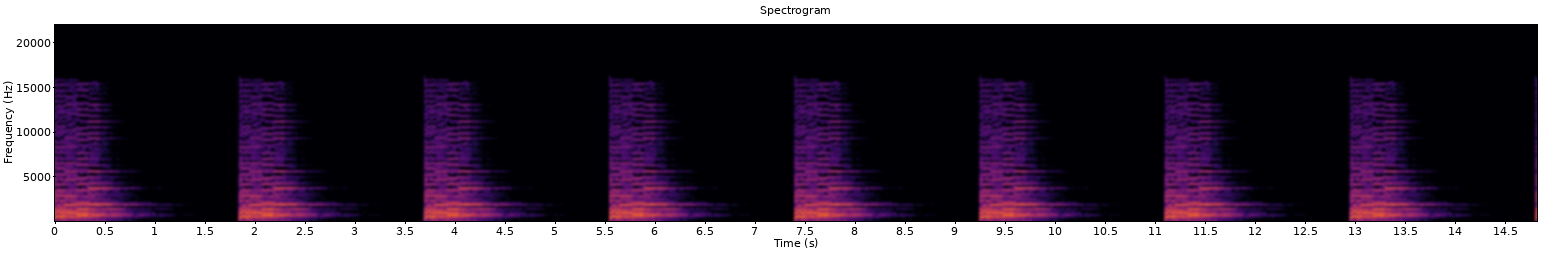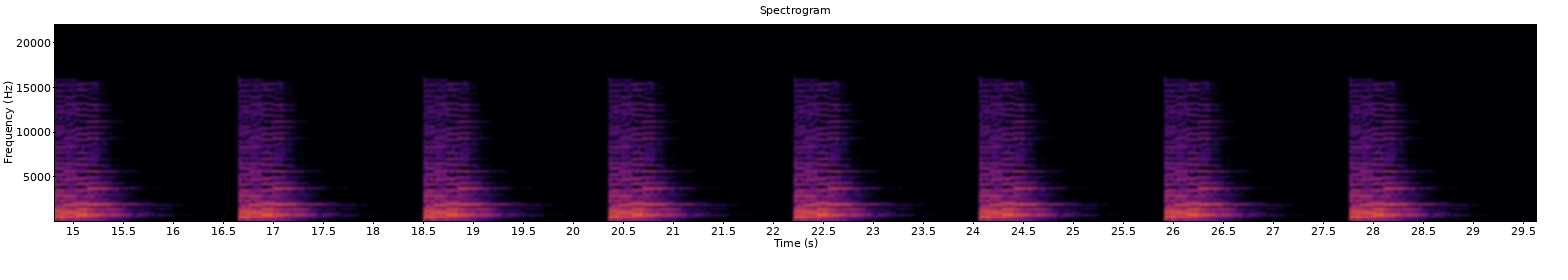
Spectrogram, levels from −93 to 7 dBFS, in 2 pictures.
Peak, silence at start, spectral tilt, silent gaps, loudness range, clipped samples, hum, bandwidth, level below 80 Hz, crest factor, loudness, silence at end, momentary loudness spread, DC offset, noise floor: -16 dBFS; 0 s; -1 dB/octave; none; 3 LU; under 0.1%; none; 16 kHz; -68 dBFS; 16 dB; -29 LUFS; 1.1 s; 16 LU; under 0.1%; under -90 dBFS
